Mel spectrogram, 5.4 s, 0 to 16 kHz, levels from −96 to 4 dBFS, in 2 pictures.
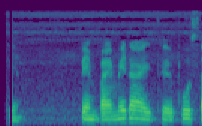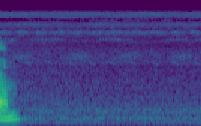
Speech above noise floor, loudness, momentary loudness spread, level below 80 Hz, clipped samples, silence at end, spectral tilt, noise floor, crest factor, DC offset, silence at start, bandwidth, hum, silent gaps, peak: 31 dB; -27 LUFS; 13 LU; -72 dBFS; under 0.1%; 2.4 s; -5.5 dB/octave; -57 dBFS; 22 dB; under 0.1%; 0.15 s; 11.5 kHz; none; none; -8 dBFS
